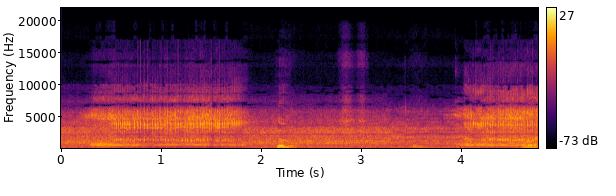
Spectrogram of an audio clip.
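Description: Loud, harsh, raspy snoring with a doubled, layered quality, as if two snores at once, amid background noise; heavy snoring.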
